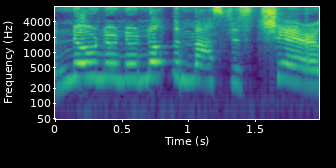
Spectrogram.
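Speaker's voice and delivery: high-pitched, fussy protest; Cogsworth. Retold or imitated. Reviewer imitating the animated Cogsworth's sassiness, high fussy protest. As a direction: imitate a flustered servant, pitch jumping up. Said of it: "that's the kind of difference with the performance".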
